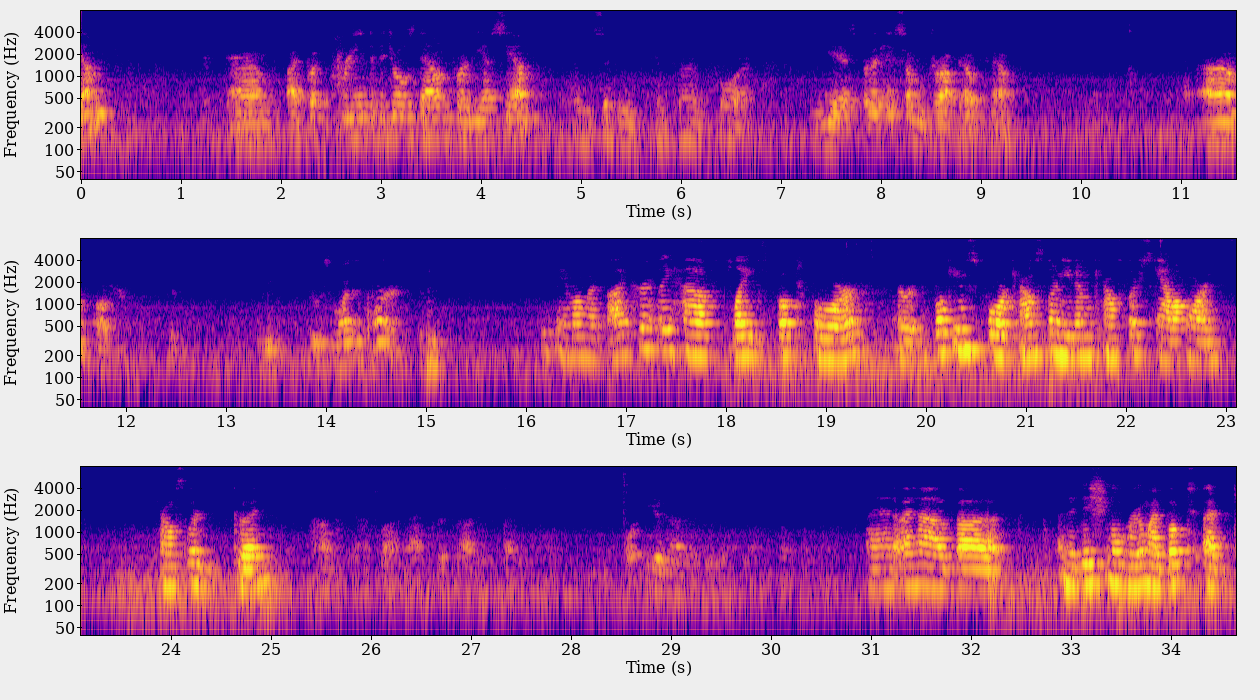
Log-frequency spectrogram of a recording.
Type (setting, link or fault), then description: setting, large echoing room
